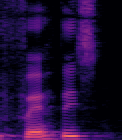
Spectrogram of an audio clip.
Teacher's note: Repare que férteis, esse eis aí, ele é um ditongo oral. Então, nesse caso, fé é acentuado.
